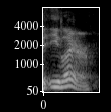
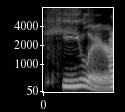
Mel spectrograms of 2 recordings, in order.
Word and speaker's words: Helaire: The H is silent. – Yeah. You pronounced the H, by the way. – No, I know. I say Helaire. – No, you said Helaire.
